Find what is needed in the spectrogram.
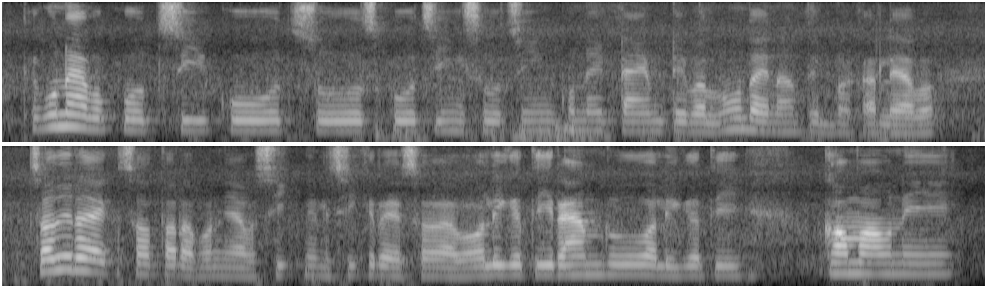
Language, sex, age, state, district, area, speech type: Nepali, male, 30-45, West Bengal, Kalimpong, rural, spontaneous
